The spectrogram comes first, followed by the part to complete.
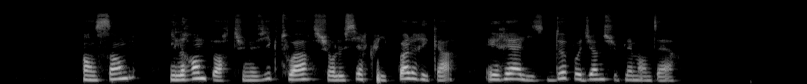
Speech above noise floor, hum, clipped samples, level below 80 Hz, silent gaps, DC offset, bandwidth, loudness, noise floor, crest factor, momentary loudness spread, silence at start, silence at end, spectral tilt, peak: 51 dB; none; under 0.1%; -76 dBFS; none; under 0.1%; 11.5 kHz; -26 LUFS; -76 dBFS; 20 dB; 11 LU; 0.85 s; 1.35 s; -5.5 dB/octave; -8 dBFS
